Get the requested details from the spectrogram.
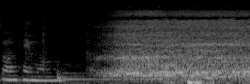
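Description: A hair dryer blows with a loud rushing whir.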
